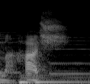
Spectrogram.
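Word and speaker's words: נחש: itu naas tentu saja Ingat tidak ada huruf vokal disana karena ini berani Tapi bacanya nahas Nun Hz the sign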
